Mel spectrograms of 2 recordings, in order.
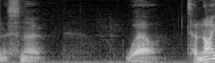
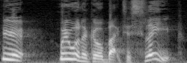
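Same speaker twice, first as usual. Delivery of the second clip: a hint of grumbly woken animals, higher and louder; grumbling animals; 9 semitones higher, 7 dB louder than usual. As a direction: grumble like grumpy sleepy creatures. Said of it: "they grumbled".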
